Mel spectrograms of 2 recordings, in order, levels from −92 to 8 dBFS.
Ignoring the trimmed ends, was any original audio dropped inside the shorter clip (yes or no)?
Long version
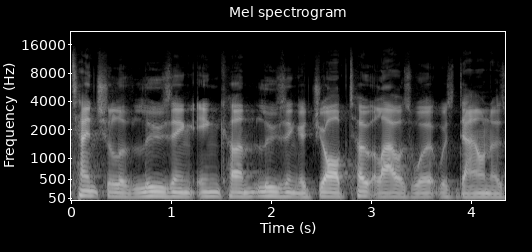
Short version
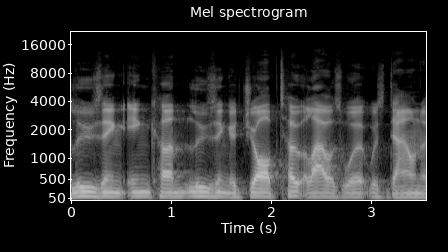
no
